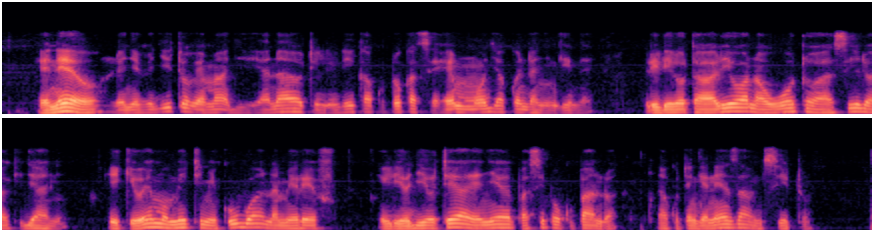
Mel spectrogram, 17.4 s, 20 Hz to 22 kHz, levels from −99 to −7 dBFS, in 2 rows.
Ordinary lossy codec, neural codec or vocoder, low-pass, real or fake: Opus, 24 kbps; none; 7.2 kHz; real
